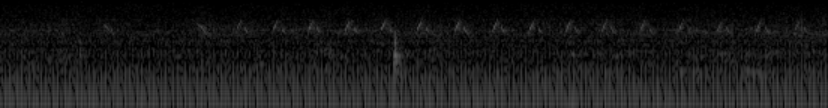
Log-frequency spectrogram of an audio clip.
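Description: A bird calling faintly in a quick series of short, high, falling notes, about three a second, starting about two seconds in.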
